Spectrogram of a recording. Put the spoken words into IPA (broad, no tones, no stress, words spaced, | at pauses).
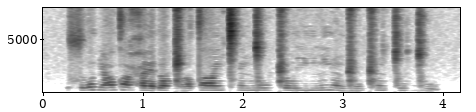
so ɗẽtˤũ ħæɗɒɡ͡ǁɒ tˤẽːǀʰẽ ŋ͡ǀuǁoɾi jĩjõɡ͡ǁũǁũ ǀuɡ͡ǀu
